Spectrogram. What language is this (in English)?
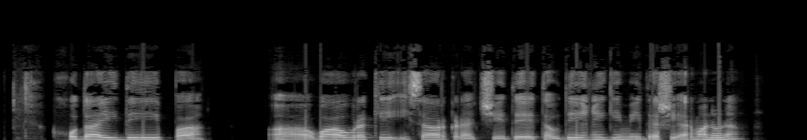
Pashto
